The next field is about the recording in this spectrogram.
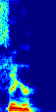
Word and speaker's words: singer: I'm like, dude, it's not a hard G. It's singer. You don't say sing.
